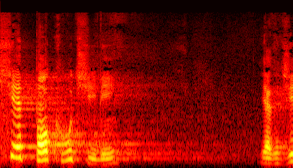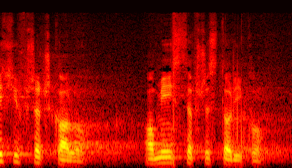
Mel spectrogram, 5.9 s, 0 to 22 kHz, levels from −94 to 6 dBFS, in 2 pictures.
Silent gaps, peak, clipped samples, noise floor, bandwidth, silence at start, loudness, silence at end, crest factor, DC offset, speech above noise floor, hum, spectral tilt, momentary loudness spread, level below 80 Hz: none; 0 dBFS; under 0.1%; -59 dBFS; 16 kHz; 0 s; -23 LUFS; 0.25 s; 24 dB; under 0.1%; 37 dB; none; -5 dB/octave; 20 LU; -70 dBFS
